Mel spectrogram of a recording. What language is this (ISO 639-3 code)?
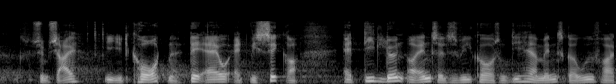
dan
